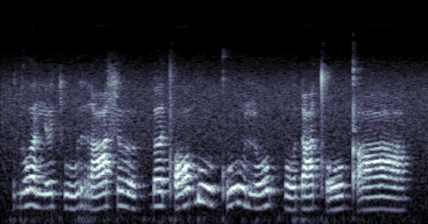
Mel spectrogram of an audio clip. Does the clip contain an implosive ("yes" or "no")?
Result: yes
